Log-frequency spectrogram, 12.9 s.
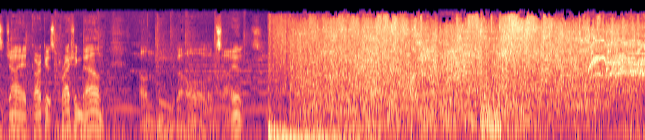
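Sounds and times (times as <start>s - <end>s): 
speech: 0.2s - 2.2s, 2.8s - 5.2s
massive explosion: 5.4s - 12.6s.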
